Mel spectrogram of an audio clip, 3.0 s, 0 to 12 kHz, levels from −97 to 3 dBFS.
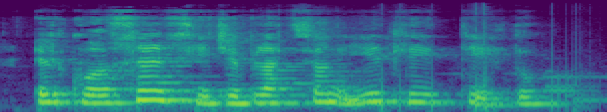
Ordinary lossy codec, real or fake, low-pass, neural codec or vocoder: AAC, 48 kbps; real; 10.8 kHz; none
